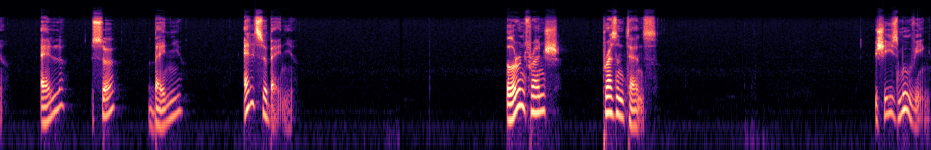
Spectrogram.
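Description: A woman speaks clearly and slowly into a close microphone, reading out short phrases with pauses between them.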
